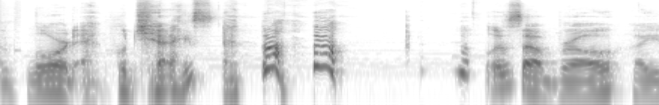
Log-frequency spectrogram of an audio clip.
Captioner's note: laughs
